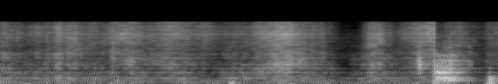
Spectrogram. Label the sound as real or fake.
fake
